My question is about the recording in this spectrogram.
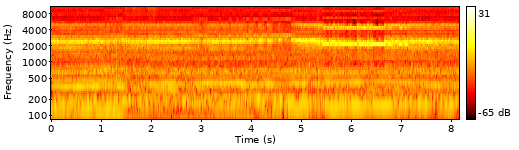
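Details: Two-month-old Midea 10.5kg washer-dryer while drying clothes: a steady high-pitched squeal over a low hum that shifts pitch midway. The squeak is also present when the drum is not rotating, so it is apparently not from drum rotation.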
